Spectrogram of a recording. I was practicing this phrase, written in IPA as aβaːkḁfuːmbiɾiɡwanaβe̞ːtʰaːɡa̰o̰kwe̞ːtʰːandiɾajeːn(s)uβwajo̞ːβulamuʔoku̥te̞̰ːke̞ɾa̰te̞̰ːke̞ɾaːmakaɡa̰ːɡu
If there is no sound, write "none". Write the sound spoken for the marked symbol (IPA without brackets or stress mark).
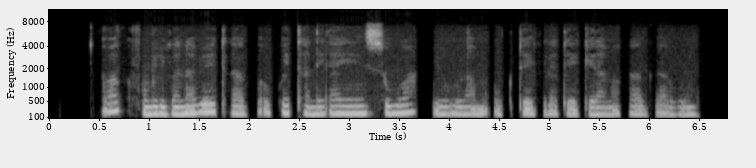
s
